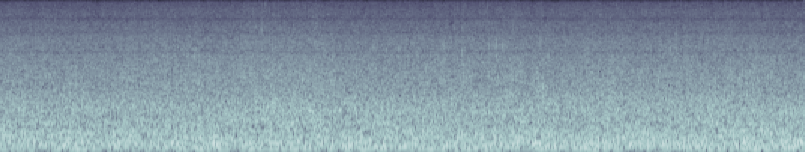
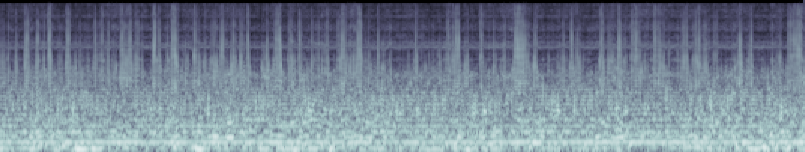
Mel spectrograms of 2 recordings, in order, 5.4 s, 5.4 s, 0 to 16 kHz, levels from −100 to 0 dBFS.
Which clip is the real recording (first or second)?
first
